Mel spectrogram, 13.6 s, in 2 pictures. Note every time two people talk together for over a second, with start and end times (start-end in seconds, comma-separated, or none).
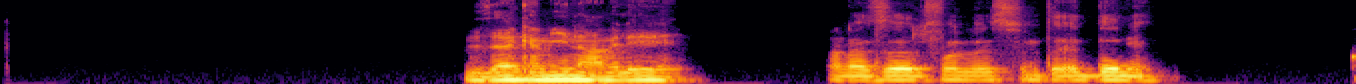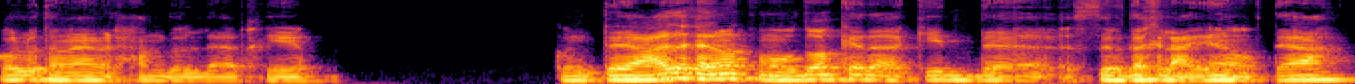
none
